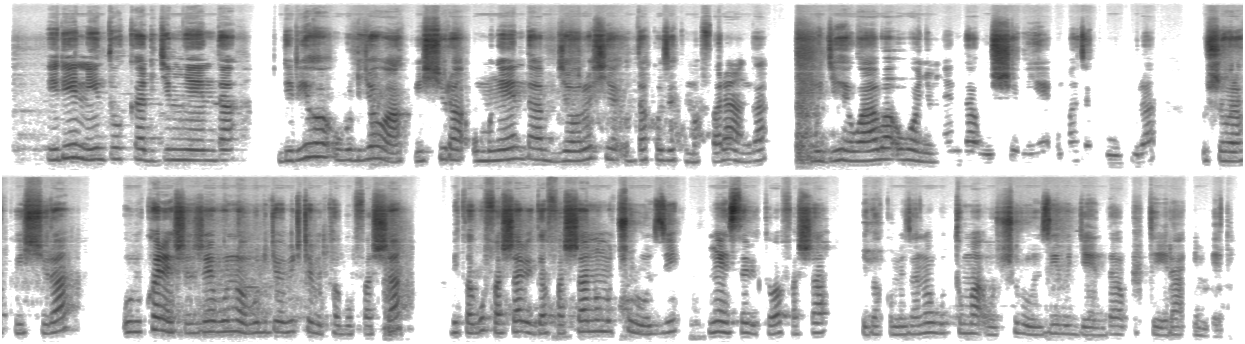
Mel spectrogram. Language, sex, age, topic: Kinyarwanda, female, 18-24, finance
